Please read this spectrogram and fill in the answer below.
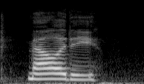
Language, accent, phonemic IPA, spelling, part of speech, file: English, US, /ˈmæl.ə.di/, malady, noun, En-us-malady.ogg
- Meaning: 1. Any ailment or disease of the body; especially, a lingering or deep-seated disorder 2. A moral or mental defect or disorder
